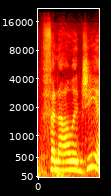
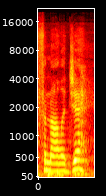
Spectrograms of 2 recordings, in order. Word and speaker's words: phenology: it's like now knowing why do we say um phenology not fin well it's an open syllable we want it lengthened mhm there you go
